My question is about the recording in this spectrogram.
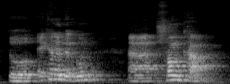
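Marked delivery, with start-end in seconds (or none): none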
